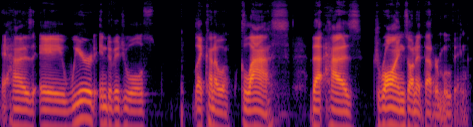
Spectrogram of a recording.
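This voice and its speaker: Low-voiced man narrating a fantasy game. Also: steady tone, a little slow, fairly bright tone. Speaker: game master.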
